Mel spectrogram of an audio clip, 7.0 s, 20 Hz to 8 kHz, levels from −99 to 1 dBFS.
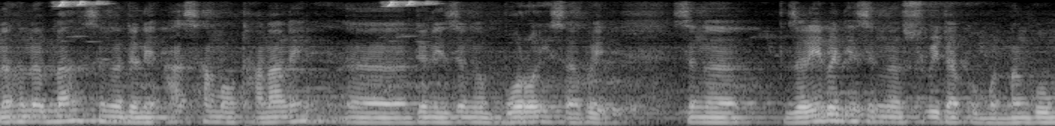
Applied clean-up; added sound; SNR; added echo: none; Chirp, tweet; 3 dB; reverberation time 1.0 s.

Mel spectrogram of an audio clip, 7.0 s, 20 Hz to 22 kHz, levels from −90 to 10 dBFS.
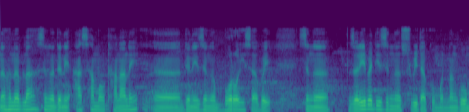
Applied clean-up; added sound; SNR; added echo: none; none; none; none.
